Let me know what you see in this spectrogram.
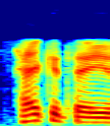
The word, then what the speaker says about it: Hecate: Hecate is how we pronounce it here.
